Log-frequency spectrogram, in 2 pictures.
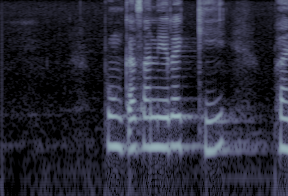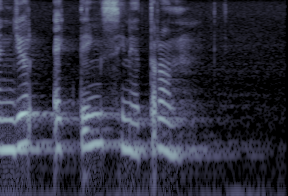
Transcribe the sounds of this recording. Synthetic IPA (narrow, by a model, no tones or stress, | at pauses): puŋkasaniɾəɡ̥ib̥a̤ɲd͡ʒʊrɛk̚t̪ɪŋsinet̪ɾɔn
